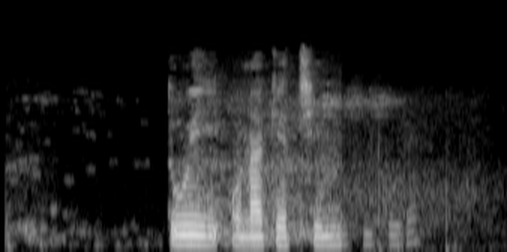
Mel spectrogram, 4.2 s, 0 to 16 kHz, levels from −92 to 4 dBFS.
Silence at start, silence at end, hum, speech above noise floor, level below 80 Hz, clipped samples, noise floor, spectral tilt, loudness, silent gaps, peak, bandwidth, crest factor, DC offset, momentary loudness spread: 1.4 s; 0.9 s; none; 47 dB; -66 dBFS; under 0.1%; -68 dBFS; -6.5 dB/octave; -21 LUFS; none; -4 dBFS; 8 kHz; 20 dB; under 0.1%; 15 LU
